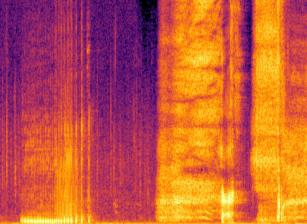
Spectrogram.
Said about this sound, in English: Then he pauses, leans forward, and farts.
